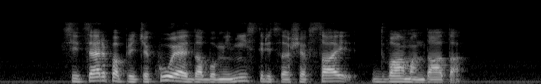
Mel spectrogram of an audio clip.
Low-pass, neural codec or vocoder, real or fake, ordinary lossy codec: 7.2 kHz; none; real; none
